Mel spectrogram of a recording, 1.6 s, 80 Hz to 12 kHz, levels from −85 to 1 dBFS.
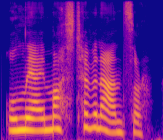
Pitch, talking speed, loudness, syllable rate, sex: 250 Hz, 220 wpm, -16 LUFS, 5.5 syllables/s, female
